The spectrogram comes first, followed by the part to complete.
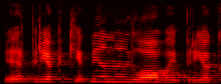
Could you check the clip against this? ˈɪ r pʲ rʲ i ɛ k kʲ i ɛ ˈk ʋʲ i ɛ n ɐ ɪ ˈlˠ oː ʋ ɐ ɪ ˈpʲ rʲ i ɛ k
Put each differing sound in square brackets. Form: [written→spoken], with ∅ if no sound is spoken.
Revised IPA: ˈɪ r pʲ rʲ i ɛ k kʲ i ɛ ˈk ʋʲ i ɛ n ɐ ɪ ˈlˠ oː ʋ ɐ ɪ ˈpʲ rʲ i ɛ k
